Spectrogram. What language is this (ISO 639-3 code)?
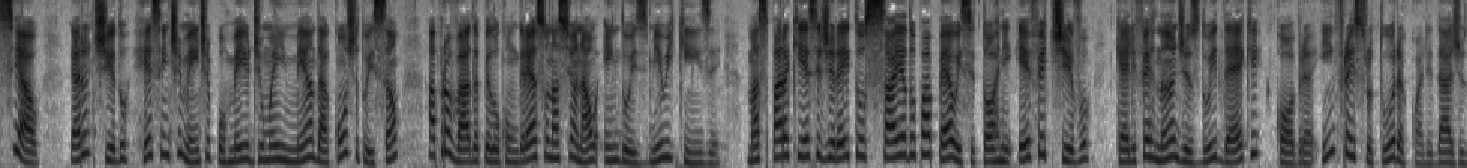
por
